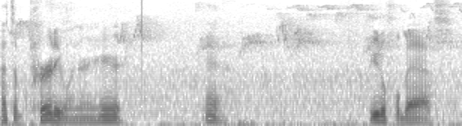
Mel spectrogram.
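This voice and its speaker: In a relaxed tone, a man speaks fairly slowly at a fairly low pitch with ordinary pitch variation, over noticeable background noise. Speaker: fishing video creator. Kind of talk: casual outdoor vlog narration. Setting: outdoors by a river. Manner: relaxed, casual.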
